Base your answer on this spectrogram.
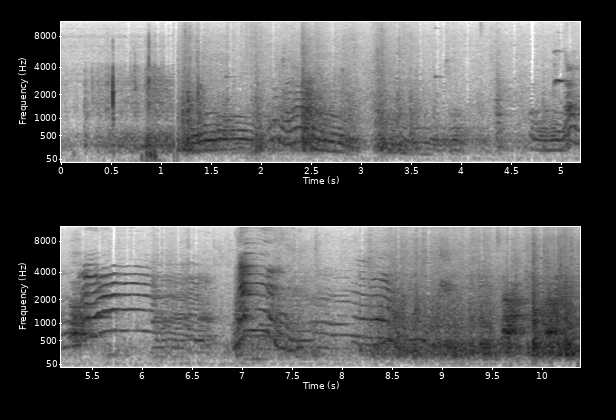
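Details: Cocker spaniel puppies of a B litter playing in a ball pit; a run of high, wavering whines and short yips, some with rising-falling pitch, over rustling and clattering plastic balls.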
